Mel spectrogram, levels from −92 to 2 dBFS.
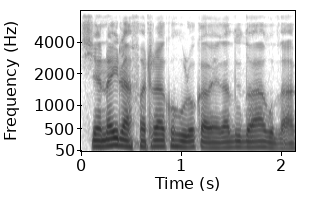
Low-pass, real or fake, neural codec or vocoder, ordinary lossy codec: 7.2 kHz; real; none; none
